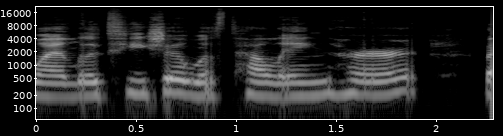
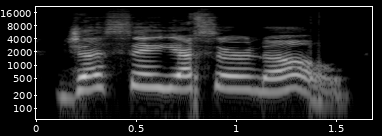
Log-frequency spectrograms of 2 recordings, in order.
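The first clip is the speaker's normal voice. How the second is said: put-on blustering, puffed-up voice, loud, high and slow; 5 semitones higher than usual. Retelling what Curtis said during a discussion, imitating Curtis's bigged-up voice. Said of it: "he was bigging up his voice when he's saying it".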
